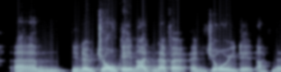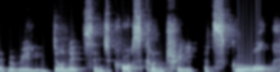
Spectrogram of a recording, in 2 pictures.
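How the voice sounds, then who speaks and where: Speaking with hardly any pauses, a woman has a fairly low pitch, vocal fry and a dark, mellow tone. Her pitch varies in an ordinary way against a quiet background. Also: moderate pace. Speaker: health coach and counsellor. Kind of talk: interview.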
